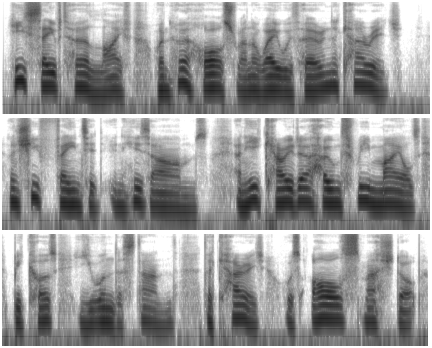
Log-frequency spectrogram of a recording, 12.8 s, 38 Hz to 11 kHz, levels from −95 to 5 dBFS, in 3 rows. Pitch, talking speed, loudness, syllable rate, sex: 130 Hz, 170 wpm, -18 LUFS, 4.7 syllables/s, male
